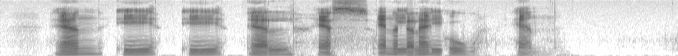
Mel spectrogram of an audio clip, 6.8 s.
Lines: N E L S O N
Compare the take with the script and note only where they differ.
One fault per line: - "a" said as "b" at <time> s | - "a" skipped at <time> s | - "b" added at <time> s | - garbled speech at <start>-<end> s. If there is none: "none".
- "E" added at 1.8 s
- garbled speech at 3.8-4.4 s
